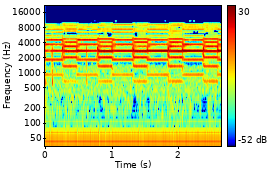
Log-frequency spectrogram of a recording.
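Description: A fire alarm blares nonstop, a loud, shrill electronic tone pulsing in a fast, regular pattern of repeated beeps that fills the whole clip with no voices.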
